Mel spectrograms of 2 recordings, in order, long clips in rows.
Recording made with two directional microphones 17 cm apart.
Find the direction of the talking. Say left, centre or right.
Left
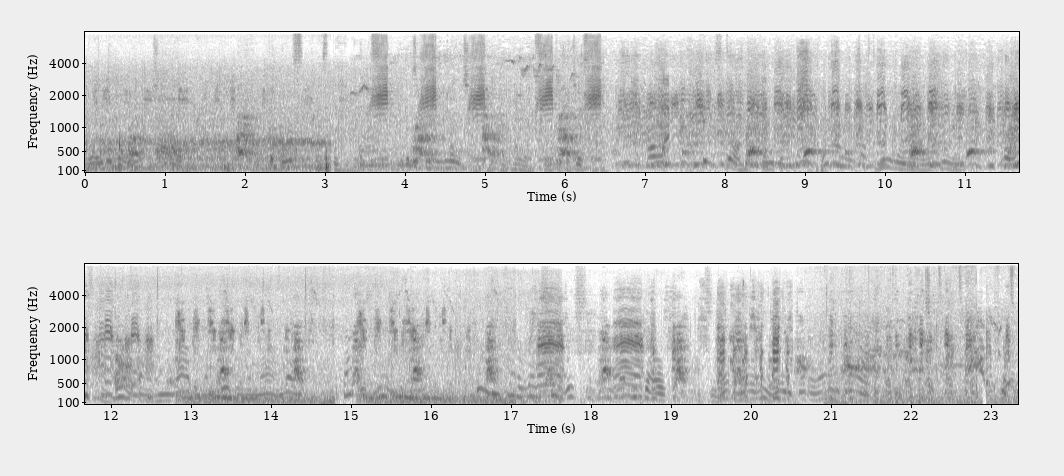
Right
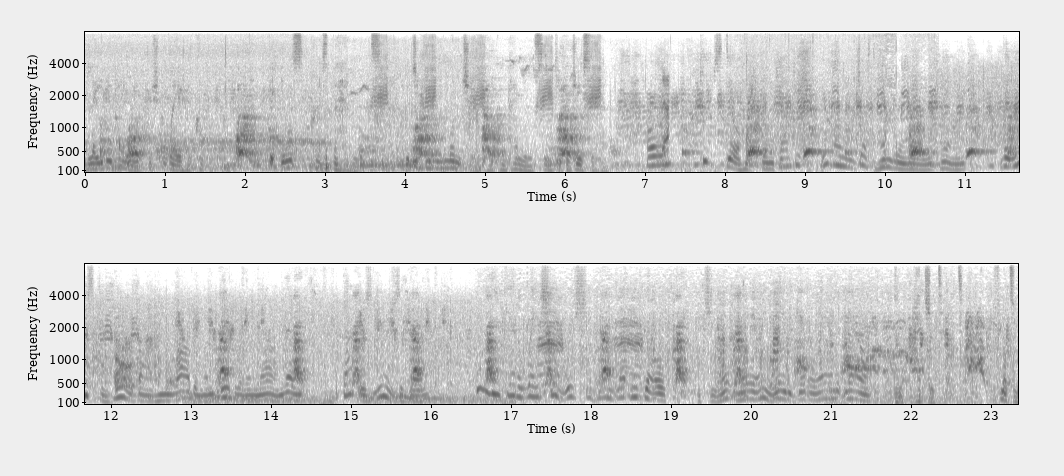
right.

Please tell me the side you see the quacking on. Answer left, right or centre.
left.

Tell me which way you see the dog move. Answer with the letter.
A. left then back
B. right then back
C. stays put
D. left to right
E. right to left
C.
